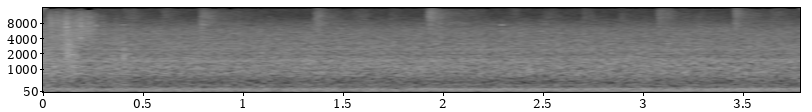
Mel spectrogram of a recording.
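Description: A van engine hums steadily as it drives along.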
